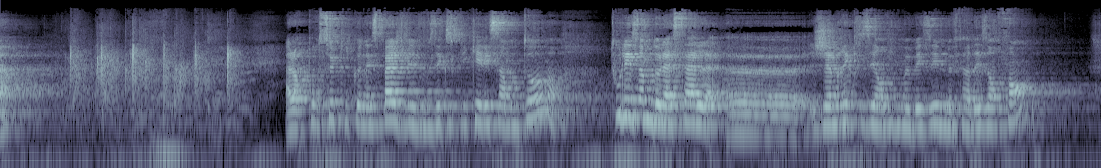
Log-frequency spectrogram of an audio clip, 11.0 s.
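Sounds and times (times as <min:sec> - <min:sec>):
light scattered audience applause: 0:00.6 - 0:02.6
speech: 0:02.9 - 0:11.0.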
